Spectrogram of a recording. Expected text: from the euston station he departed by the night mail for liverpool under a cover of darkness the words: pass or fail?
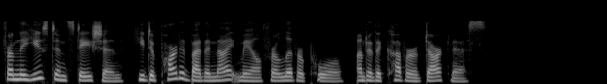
fail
